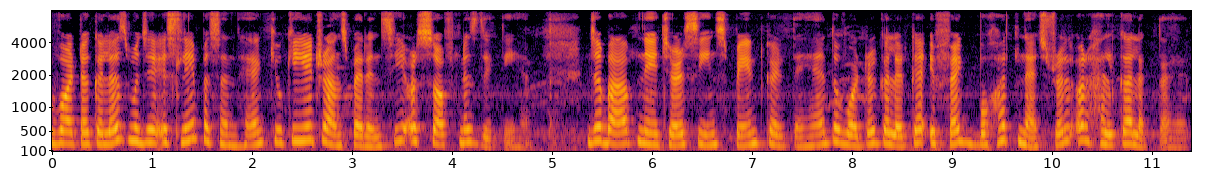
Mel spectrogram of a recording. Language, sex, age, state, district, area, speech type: Urdu, female, 18-30, Delhi, North East Delhi, urban, spontaneous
